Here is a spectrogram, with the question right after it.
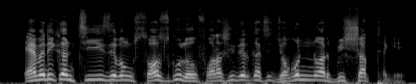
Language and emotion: Bengali, disgusted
